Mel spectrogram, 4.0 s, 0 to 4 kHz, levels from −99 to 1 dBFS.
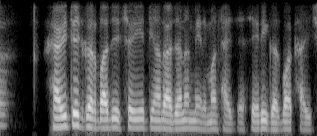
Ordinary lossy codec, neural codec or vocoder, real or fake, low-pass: Opus, 24 kbps; codec, 16 kHz, about 1 kbps, DyCAST, with the encoder's durations; fake; 3.6 kHz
